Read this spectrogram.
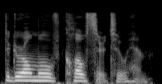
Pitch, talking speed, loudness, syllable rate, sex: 155 Hz, 220 wpm, -16 LUFS, 5.5 syllables/s, female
